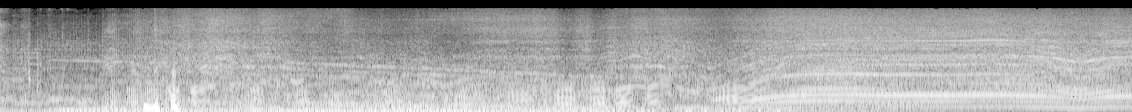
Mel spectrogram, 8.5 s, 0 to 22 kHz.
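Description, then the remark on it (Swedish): Chainsaws cut down trees in the beach forest at Tylösand in Halmstad, Sweden, in August 2018, their engines whining loudly and continuously, the pitch rising and sagging as the blades bite and rev, with a few sharp knocks early on. “Det rivande, obevekliga ljudet av motorsågar.”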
